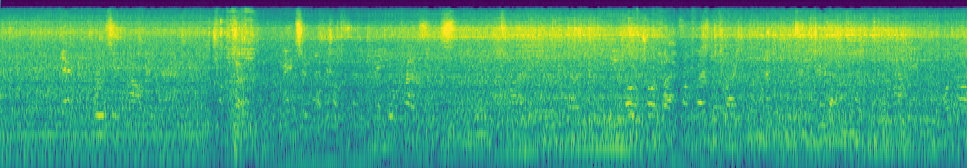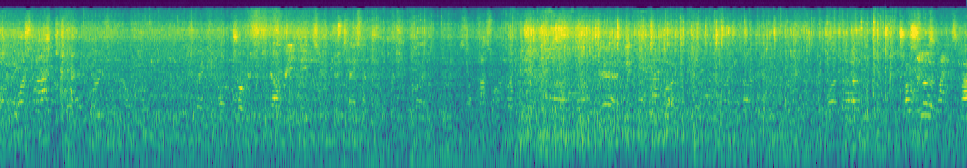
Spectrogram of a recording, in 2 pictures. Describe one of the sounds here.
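A bus engine hums and rumbles steadily from inside the bus.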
